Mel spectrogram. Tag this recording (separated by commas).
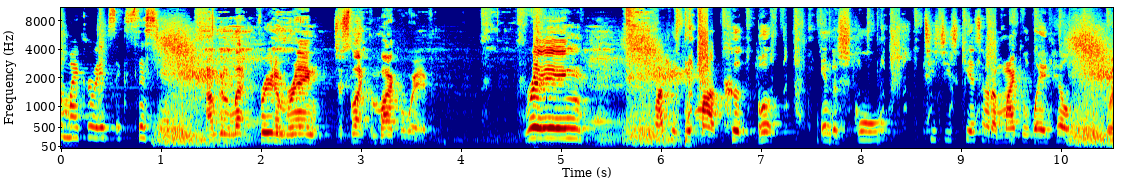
Music, Speech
